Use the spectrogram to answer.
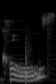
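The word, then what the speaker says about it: Cowles: It is pronounced Coles. George Cole was an early land owner developer out in the East County area. So Coles Mountain, like the department store.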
